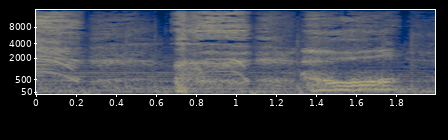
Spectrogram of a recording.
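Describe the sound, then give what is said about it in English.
A voice imitates a cat hacking up a hairball: three strained, throaty retching bursts in quick succession, fairly loud, with gagging gasps between them. “I mean, honestly, it's the longest you've gone without coughing up a hairball.”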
